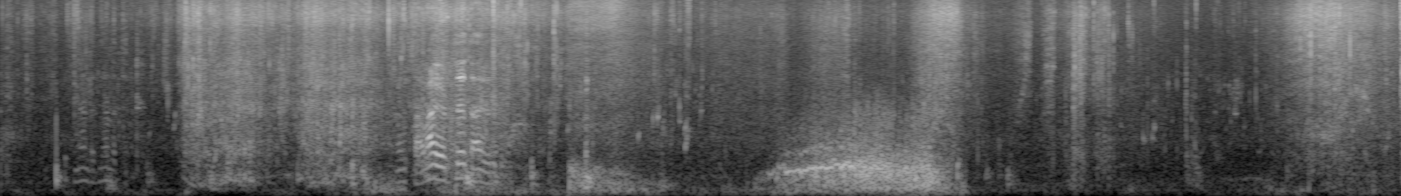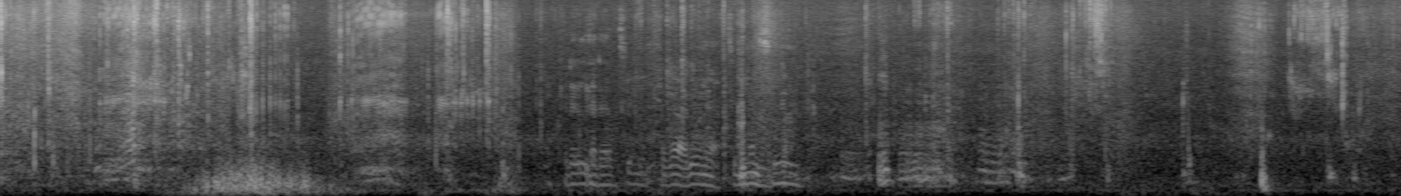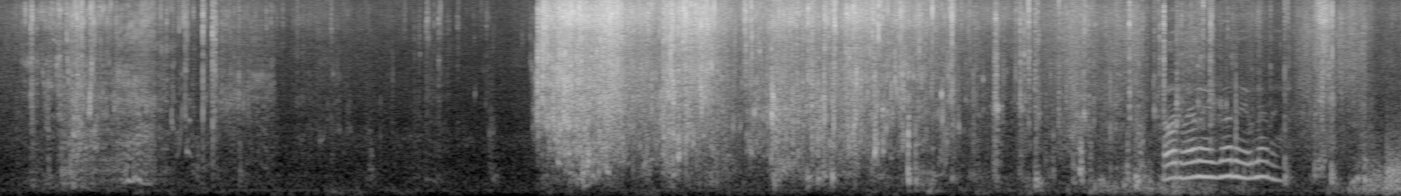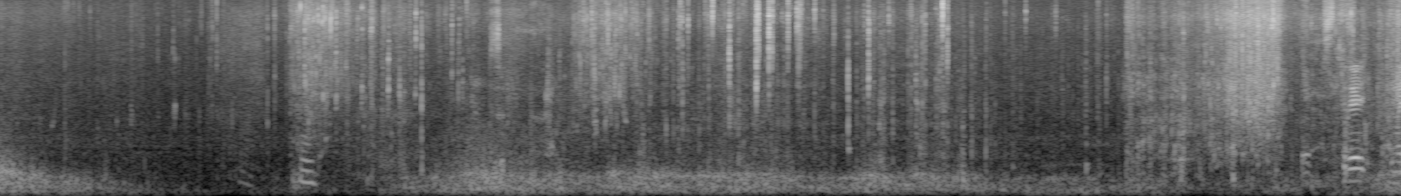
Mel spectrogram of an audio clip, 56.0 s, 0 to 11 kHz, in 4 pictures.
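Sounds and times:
quiet water sounds: 0.0s - 56.0s
wind: 0.0s - 56.0s
fish splashing at water surface: 33.4s - 38.9s.

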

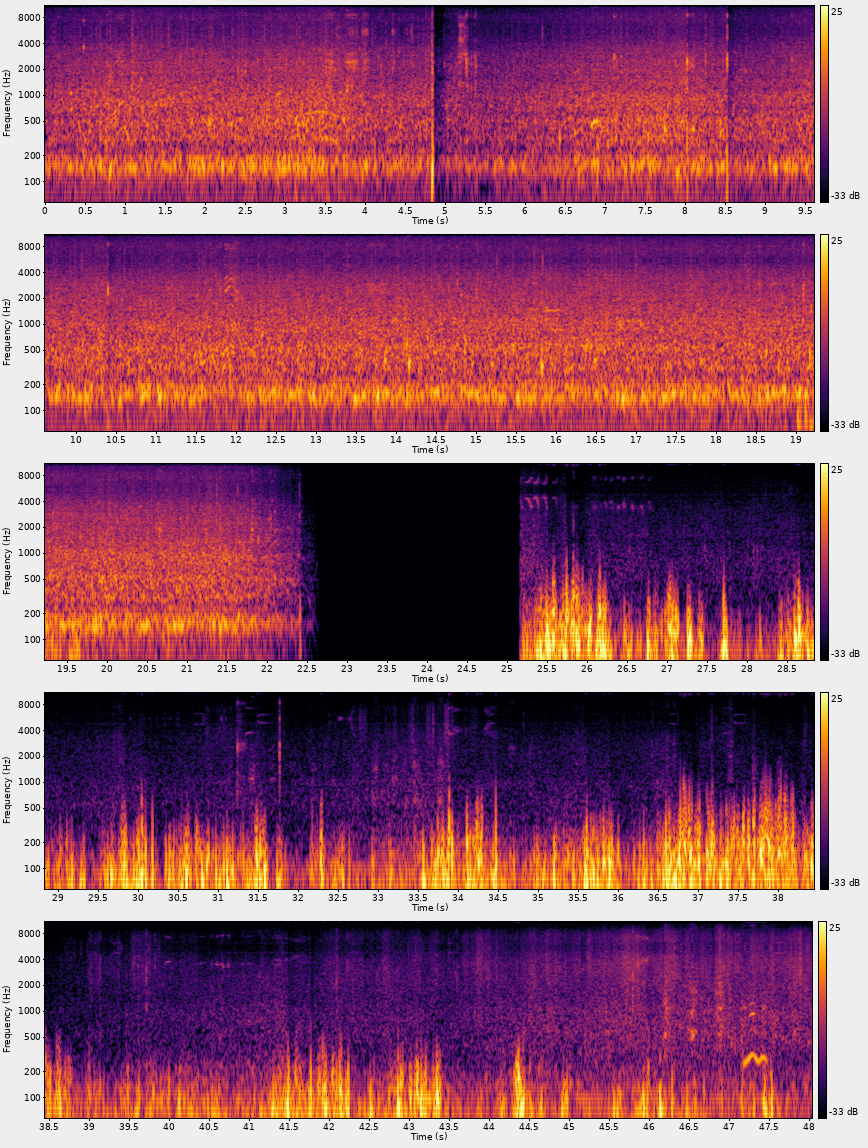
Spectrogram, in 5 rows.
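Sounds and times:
steady rushing water-like noise: 0.0s - 22.7s, 39.0s - 48.0s.

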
